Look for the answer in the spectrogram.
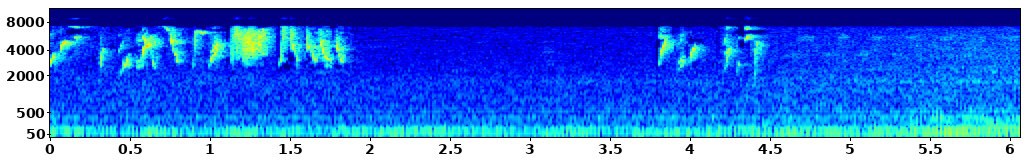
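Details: European goldfinch singing, 2014: a dense two-second outburst of rapid tinkling, buzzy twitters, a pause, then a shorter burst of bright chirps, followed by quiet hiss.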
